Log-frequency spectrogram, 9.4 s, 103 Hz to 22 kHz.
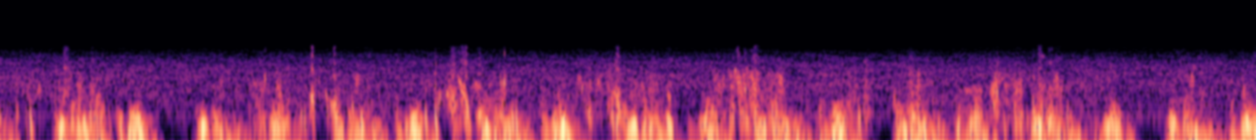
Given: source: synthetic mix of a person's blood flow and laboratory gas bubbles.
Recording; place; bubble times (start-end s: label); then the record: Doppler ultrasound of blood flow; precordium
0.10-0.15 s: bubbles
0.19-0.33 s: bubbles
0.40-0.54 s: bubbles
0.57-0.84 s: bubbles
1.85-2.59 s: bubbles
2.62-2.81 s: bubbles
3.17-3.93 s: bubbles
4.31-4.93 s: bubbles
4.97-5.08 s: bubbles
5.31-5.90 s: bubbles
6.32-6.47 s: bubbles
6.68-6.74 s: bubbles
6.77-6.88 s: bubbles
7.16-7.38 s: bubbles
7.42-8.05 s: bubbles
9.31-9.36 s: bubbles
From the record:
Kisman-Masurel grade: 232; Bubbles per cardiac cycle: several, 3 to 8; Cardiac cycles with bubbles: 50 to 99%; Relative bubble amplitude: moderate (0.250 to 0.450); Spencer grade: 3 (all of the cardiac periods contain showers or single bubble signals, but not dominating or overriding the cardiac motion signals); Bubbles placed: anywhere in the cardiac cycle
